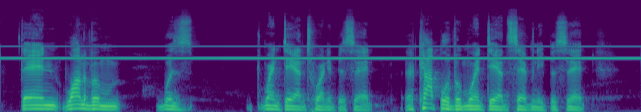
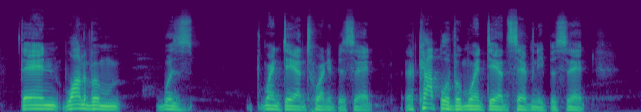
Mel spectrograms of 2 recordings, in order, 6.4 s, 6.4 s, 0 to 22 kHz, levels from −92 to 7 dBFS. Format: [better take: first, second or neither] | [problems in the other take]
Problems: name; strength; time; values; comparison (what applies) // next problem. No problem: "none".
second | high-pitched whine; loud; throughout; 2.5 kHz, 7 dB below the speech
